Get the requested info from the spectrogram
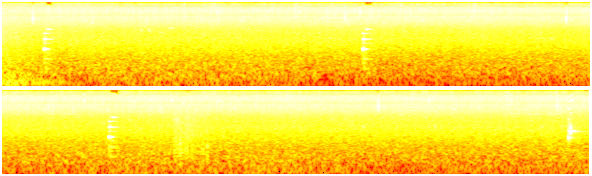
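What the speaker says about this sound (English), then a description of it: "Why is it raining all of a sudden?" Steady soft rain hiss in the video game Genshin Impact, with a few sharp, isolated clicks or taps breaking through every few seconds.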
